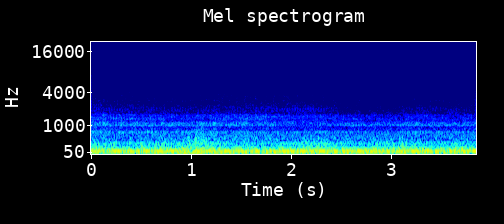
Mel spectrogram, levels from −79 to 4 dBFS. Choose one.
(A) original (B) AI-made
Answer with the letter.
B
